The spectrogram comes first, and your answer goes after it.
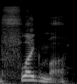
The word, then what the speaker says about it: Phlegma: cooldown sage does have another unique move called phlegma yes that is how it is pronounced this move is on a 45 second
